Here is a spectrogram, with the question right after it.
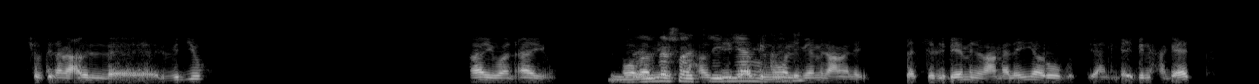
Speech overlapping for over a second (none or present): present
